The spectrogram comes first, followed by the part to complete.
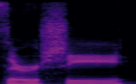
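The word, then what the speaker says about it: Saoirse: name yeah it's like it's spelled like s-a-o-i-r-s-e or something like that it's like no it's pronounced cershy Ronan and it's just like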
